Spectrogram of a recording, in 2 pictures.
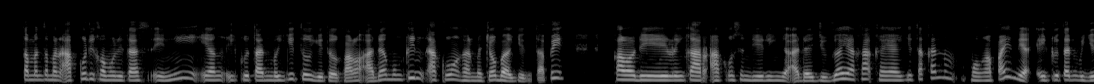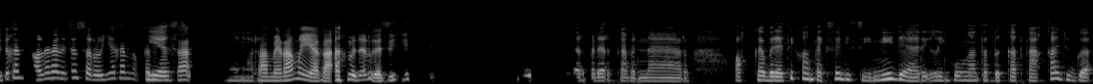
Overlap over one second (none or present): none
